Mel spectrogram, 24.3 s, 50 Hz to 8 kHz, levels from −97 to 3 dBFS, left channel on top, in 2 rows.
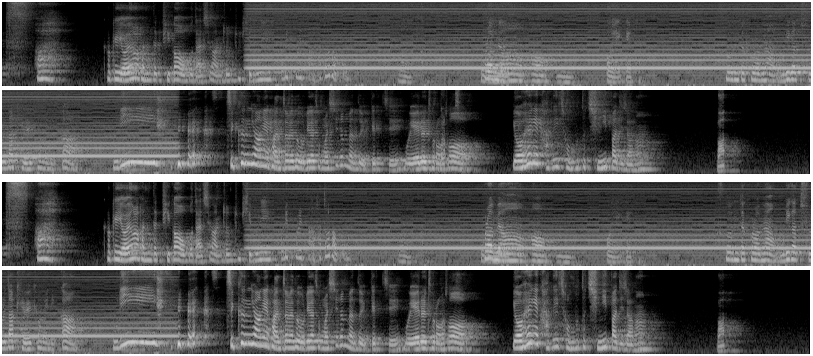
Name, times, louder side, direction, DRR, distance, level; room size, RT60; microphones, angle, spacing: voice 1, 0.1-0.8 1.7-5.2 7.2-8.2 10.9-13.3 13.8-15.2 15.5-19.1 19.8-21.9, right 1 dB, 30° right, 8 dB, 2.7 m, -30 dB
sound 1, 3.6-14.8, left 2 dB, 20° left, 1.0 m, -30 dB
voice 2, 7.2-7.6 8.3-8.6 9.1-9.6 13.9-14.2 19.0-19.2 22.9-23.0, left 3 dB, 85° left, 10 dB, 2.3 m, -38 dB
30.0 x 18.5 x 9.9 m, 0.74 s
head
